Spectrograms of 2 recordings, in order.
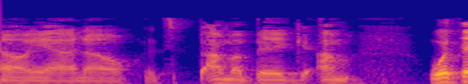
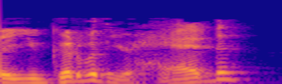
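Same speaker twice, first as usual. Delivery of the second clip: normal talking voice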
